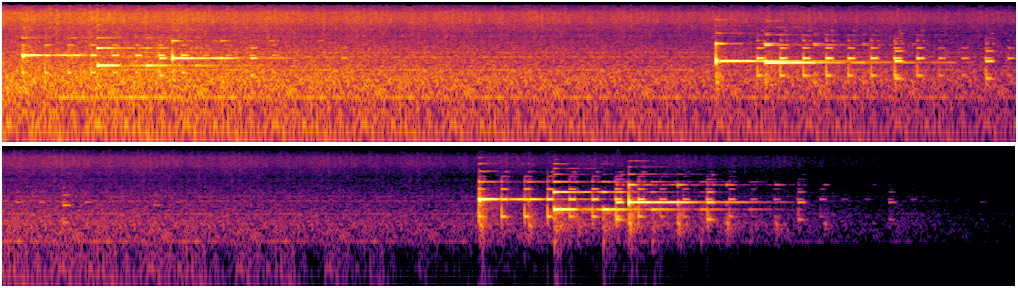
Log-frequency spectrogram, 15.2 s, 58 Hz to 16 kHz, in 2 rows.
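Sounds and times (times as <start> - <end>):
ringtones: 0.2 - 3.6, 5.4 - 8.2, 11.2 - 13.8.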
